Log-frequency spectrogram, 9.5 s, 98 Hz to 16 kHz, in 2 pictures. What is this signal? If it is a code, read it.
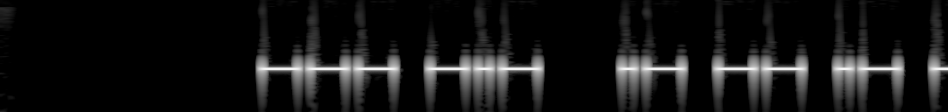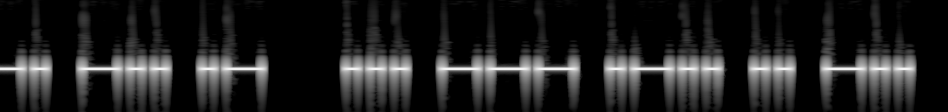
Morse code, heard as a keyed tone, about 20 wpm, 700 Hz. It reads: OK AMANDA SOLID
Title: K1USN SST QSO Practice 20wpm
